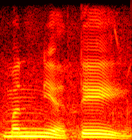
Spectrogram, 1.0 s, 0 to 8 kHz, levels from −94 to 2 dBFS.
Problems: constant background noise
